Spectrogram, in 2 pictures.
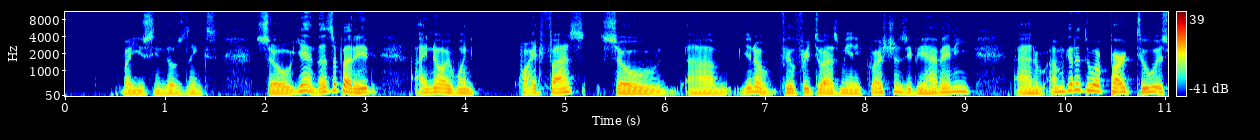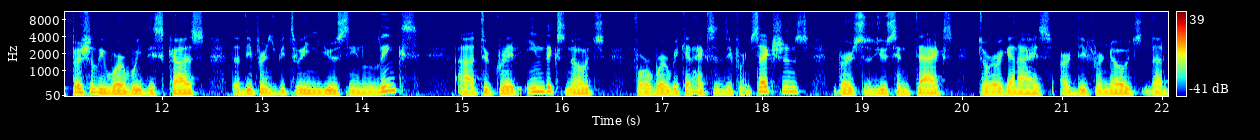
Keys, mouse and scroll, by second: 0.1 k, 0.6 j, 1.1 ctrl+shift+l, 1.5 ctrl+shift+Escape, 1.8 ctrl+shift+k, 2.0 ctrl+shift+j, 9.2 Escape, 9.5 g, 9.8 Escape, 10.1 j, 10.7 d, 11.0 Escape, 14.2 Escape, 14.4 k.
